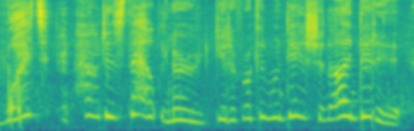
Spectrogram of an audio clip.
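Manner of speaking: jealous rival protesting the teacher; outraged disbelief. Acted. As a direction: squeal it like the news is unfair. Bakugo outraged at recommendation.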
